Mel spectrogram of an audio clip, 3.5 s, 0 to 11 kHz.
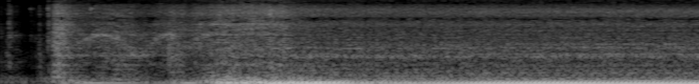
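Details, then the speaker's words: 1995-1999 Toyota Tercel just after starter replacement; the engine cranks at an unhurried pulse of about four beats a second before catching and settling to idle: slow-ish crank. "bit of a slow-ish crank. You know, it's definitely not lightning fast, but I'll go ahead and shut it off."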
